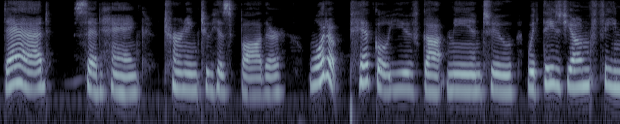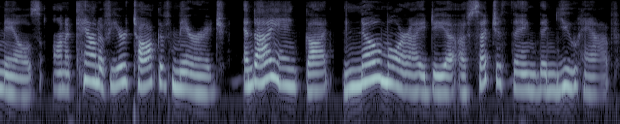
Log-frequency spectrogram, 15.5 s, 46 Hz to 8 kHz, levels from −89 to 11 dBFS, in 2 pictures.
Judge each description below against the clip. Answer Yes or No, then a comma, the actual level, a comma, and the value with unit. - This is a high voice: Yes, high, 195 Hz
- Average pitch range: Yes, average, 4.4 semitones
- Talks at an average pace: Yes, average, 160 wpm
